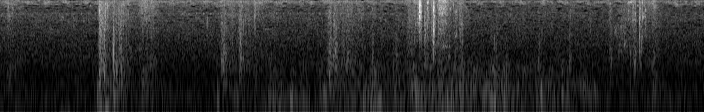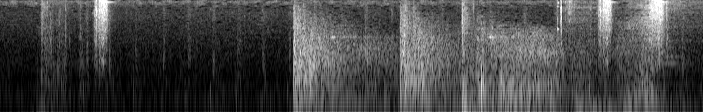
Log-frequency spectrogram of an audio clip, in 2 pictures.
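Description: Sharp gunshots crack in quick bursts.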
